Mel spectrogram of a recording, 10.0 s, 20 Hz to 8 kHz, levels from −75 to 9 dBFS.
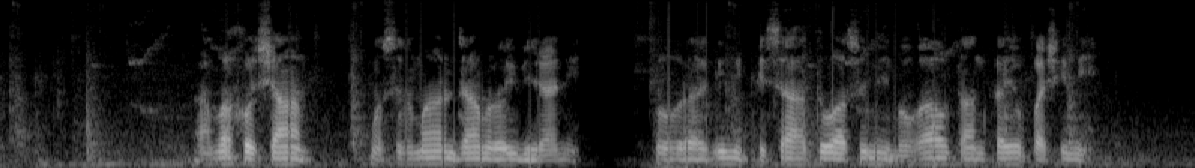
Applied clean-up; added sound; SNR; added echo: none; Sliding door; 18 dB; none.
